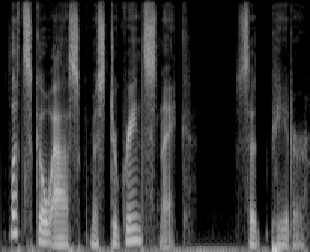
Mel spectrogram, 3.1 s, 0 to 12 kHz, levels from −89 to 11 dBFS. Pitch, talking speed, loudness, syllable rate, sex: 120 Hz, 135 wpm, -20 LUFS, 4.3 syllables/s, male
